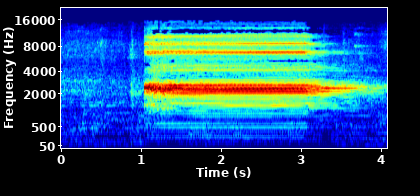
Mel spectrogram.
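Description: Arena time buzzer sounding once: a loud steady electric buzz that starts about a second in, holds for about two seconds, then fades out. It marks the end of the cutting run's time.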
